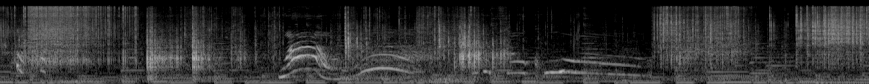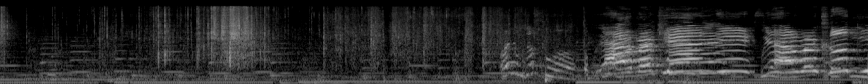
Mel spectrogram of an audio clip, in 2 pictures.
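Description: Plastic candy packets crinkling in bursts as sweets are tipped out into a bowl, over background music. Near the end a child's voice comes in loudly, rising and falling in a sing-song way.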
